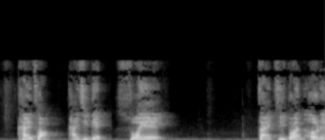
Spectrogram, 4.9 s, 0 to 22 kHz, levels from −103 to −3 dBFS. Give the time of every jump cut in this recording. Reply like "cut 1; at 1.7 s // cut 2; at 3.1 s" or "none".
cut 1; at 1.7 s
